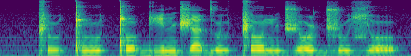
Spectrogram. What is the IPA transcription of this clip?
ǁ u ǃ u ǃ o ɡ i n d͡ʒ æ d u l ǁ o n d͡ʒ o ɖ͡ʐ u ʑ o

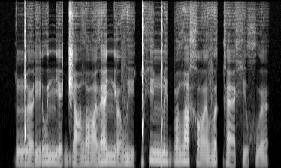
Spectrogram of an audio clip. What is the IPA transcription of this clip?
ŋ͡ǃ œ˧˩˧ ɾ i˦ ɾ u˦ nʲ ɛ˧˩˧ d͡ʒ ɛ˧˩˧ ɐ̯ ðˤ œ˧˩˧ ɐ̯ ð æ˦ nʲ ɔ˧˩˧ v i˧˩˧ ǃʰ i˦ ŋ͡ǃ i˦ b u˦ ðˤ i˦ x ɔ˧˩˧ ɐ̯ v ə˦ k æ˧˩˧ x i˧˩˧ xʷ œ˧˩˧

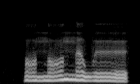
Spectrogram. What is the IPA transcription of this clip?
ɔ n ɔ n ɐ w ø

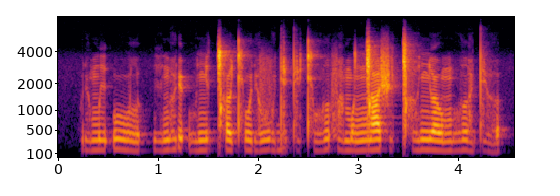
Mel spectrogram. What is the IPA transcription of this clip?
ɾʲ o̤ m i ʔ u l | i̤ n ə̤ ɾʲ ə ʔ ṳ ɲ ə ǀʰ œ cʰ u ɾʲ ə̤ v o̤ dʲ œ tʲ ṳ cʰ o̤ l f a̤ m o ŋ͡ǀ a ʃ i̤ ǀʰ ə̤ ɲ œ ʊ̯ m o̤ l a̤ tʲ ə̤

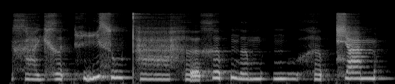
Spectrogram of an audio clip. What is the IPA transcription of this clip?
x a̤˨˩ j ɣ ə˨˩ t̚ h ḭ˧˥ s u˧ t̪ʰ a̤ː˨˩ h ə̰ː˧˨ x ə˦˥ p̚ ŋ ə˧ m | ŋ ṳ˨˩ h ə˨˩ p̚ t͡ɕ a˧ m

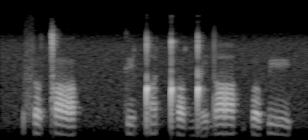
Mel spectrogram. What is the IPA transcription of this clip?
s o˧˩ ǀ ɒ˧˩ | k y˩˧ ɡ͡ǃ ɑ˥ ǃʰ ɔ˩ ɡ͡ǃ e˩ d ɑ˥ | p o˩ p y˧˩

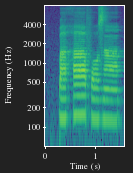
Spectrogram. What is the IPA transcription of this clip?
k͡p a˨ h aː˧ f ɔ˨ z ã˨

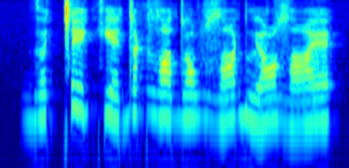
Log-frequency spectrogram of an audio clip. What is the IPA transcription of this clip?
ɡ ə˩˧ ǀ e˥˧ kʲ ɛ˧˩ d ə˥ ɡ zˤ ɛ˧ d ɔ˧ v zˤ e˩˧ ɡ lʲ ɔ˩˧ zˤ ɛ˩˧

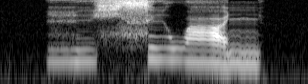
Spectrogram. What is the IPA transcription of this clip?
ɦ i ç s i w a ɲ

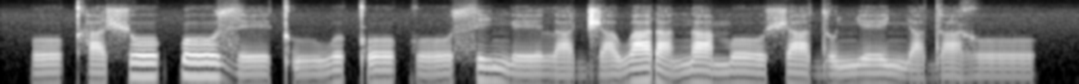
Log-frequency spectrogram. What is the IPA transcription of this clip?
oː˨ kʰ a˨ ʃ oː˦ k͡p oː˦ z eː˨ kʼ uː˨ w ʊ˦ kʼ oː˦ k oː˨˦ s i˦ ŋ eː˨ l a˨ d͡ʒ a˨ w a˦ ɾ a˨ n a˦˨ m oː˦˨ ʃ a˦˨ d o˦ ɲ eː˦ ɲ a˨ d a˦˨ ɣ oː˦

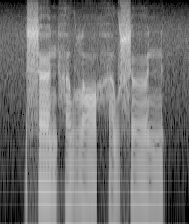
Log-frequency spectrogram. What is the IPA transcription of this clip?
s œː˧ n h ɐ˨˧ w l ɔː˨ h ɐ˨˥ w s ɵ˧ n

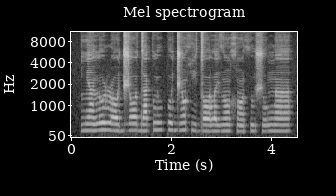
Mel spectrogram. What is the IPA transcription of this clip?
ʎ ã˨ l o˦ ɭ ɔ˨ d͡ʒ ɔ˦ d a˦ k l u˦ p o˦ d͡ʒ ɔ̃˦ x i˨ d ɔ˨ lˠ i˨ ð ɔ̃˦ x ɔ̃˨ θ u˨ ʃ o˨˦ ŋʷ ã˦

